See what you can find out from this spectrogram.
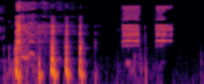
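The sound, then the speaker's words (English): A phone's text message alert sounds: a quick run of rhythmic pulsing tones followed by two bright, buzzy electronic beeps, loud and clear with nothing else going on. “That was, sorry, I forgot to put my phone on Do Not Disturb, so I'm getting text messages.”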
